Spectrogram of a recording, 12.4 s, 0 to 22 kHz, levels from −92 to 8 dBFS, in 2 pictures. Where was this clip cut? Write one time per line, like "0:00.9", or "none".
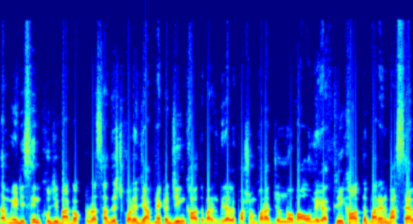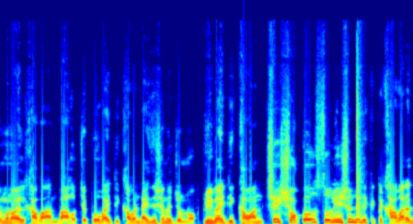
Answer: none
